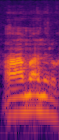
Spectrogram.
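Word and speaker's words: אמן: 아멘으로 끝내는 것이 아니라 아만으로 그대로 우리가 아멘 했으면 원래 아멘의 발음 히브리어 발음이 아만 아만으로 살아내는 단계까지 순종의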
